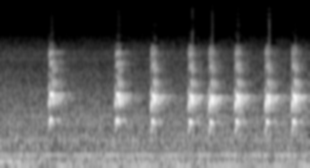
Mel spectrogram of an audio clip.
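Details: Pileated woodpecker calling with short, loud, ringing notes, eight in three seconds, spaced unevenly and coming a little faster toward the end, over a faint steady hum.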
